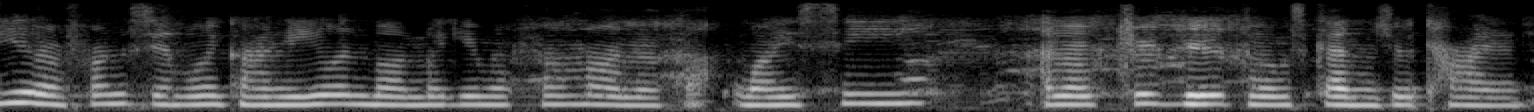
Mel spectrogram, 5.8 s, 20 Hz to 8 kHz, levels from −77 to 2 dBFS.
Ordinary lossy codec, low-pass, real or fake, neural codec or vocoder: none; 7.2 kHz; fake; codec, 24 kHz, 0.9 kbps, WavTokenizer, medium music audio release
